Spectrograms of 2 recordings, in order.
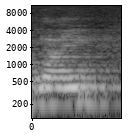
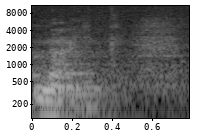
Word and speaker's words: Nike: símbolo en la marca Nike. Todo el mundo pronuncia Nike, pero evidentemente está reproduciendo la palabra griega Nike, que significa victoria.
